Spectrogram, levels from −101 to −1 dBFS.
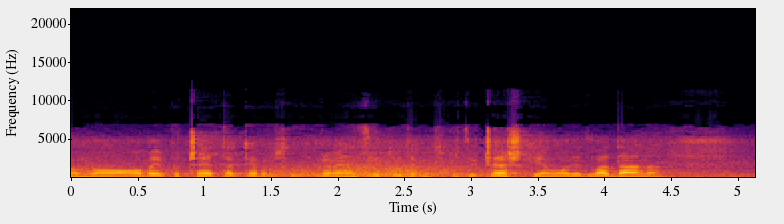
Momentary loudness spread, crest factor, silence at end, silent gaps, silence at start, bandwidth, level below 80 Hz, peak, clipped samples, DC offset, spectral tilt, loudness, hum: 10 LU; 16 dB; 0 s; none; 0 s; 7 kHz; -54 dBFS; -8 dBFS; under 0.1%; under 0.1%; -6.5 dB/octave; -24 LUFS; none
